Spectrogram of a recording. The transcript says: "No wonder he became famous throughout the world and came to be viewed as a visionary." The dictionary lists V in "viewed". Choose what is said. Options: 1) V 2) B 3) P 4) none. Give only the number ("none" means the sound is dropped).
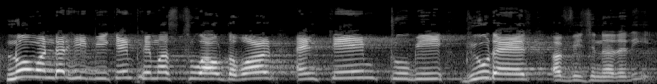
2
